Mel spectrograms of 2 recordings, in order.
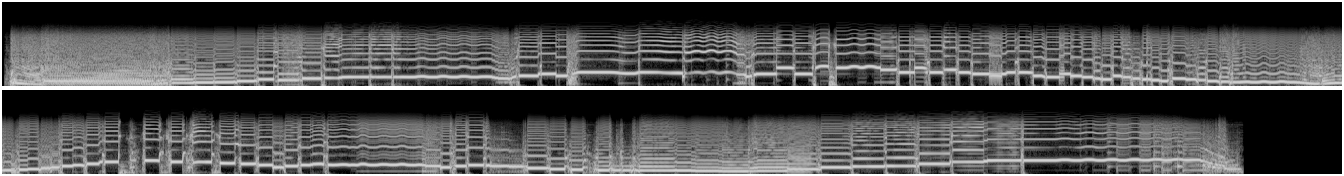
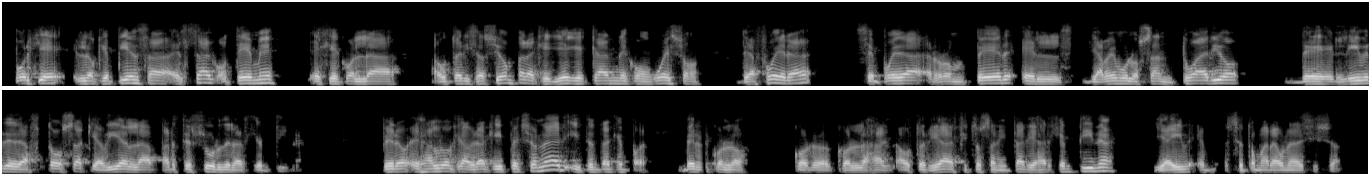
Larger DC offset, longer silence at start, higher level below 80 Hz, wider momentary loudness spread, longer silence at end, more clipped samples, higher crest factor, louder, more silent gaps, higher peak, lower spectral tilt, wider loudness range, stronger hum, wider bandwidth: neither; about the same, 0.05 s vs 0.15 s; first, -38 dBFS vs -70 dBFS; second, 2 LU vs 8 LU; first, 1 s vs 0.3 s; neither; about the same, 12 dB vs 14 dB; first, -13 LUFS vs -18 LUFS; neither; about the same, -2 dBFS vs -4 dBFS; about the same, -6.5 dB/octave vs -7 dB/octave; about the same, 2 LU vs 3 LU; neither; about the same, 8 kHz vs 7.4 kHz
